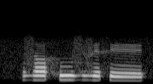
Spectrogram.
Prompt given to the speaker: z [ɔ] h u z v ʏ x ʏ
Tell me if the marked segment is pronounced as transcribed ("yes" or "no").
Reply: yes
